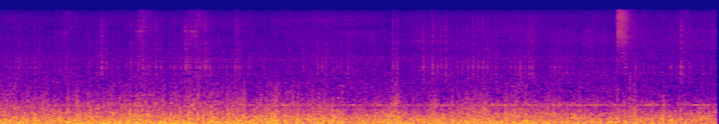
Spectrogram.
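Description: Onboard running noise of an electric multiple unit suburban train arriving at a station: a steady deep rumble of wheels on rail with a faint steady whine. A brief high hiss comes about eight seconds in.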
